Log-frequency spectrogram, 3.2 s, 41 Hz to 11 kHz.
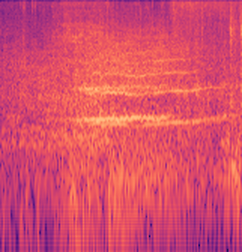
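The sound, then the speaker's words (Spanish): Car tires squeal in a long, high-pitched skid over a rumbling engine and road noise as the car takes a sharp curve on a narrow road with one wheel lifted above the ditch, the screech holding steady for a couple of seconds before easing off. “Tomamos la curva con una rueda levantada 1 metro por encima de la cuneta.”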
